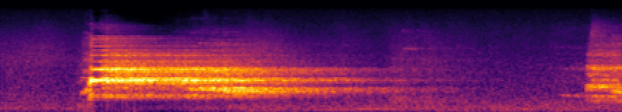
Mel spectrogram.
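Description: A loud held note with a horn-like ring starts suddenly about a second in. It fades slowly over a few seconds with a long echo off the stone vaults of a large hall. A second note begins near the end.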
